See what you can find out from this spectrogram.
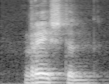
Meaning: inflection of racen: 1. plural past indicative 2. plural past subjunctive
- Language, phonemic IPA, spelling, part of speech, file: Dutch, /ˈrestə(n)/, raceten, verb, Nl-raceten.ogg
